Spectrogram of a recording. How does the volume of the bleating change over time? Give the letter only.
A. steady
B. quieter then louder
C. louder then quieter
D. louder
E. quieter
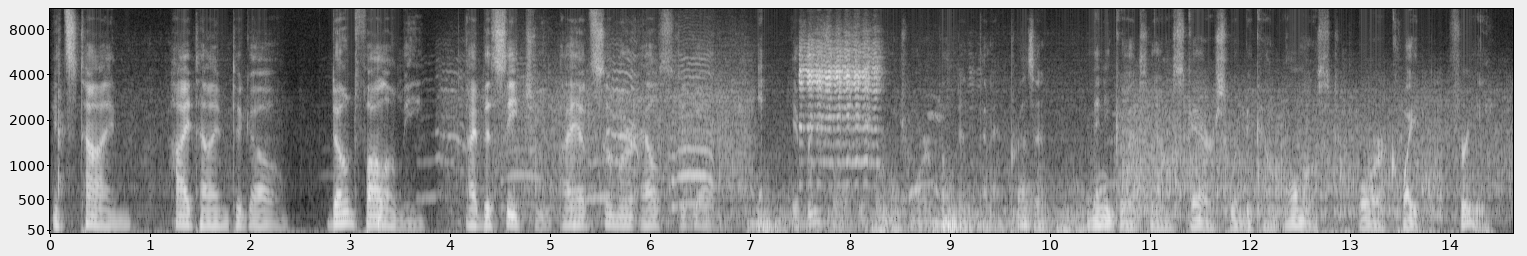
D.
